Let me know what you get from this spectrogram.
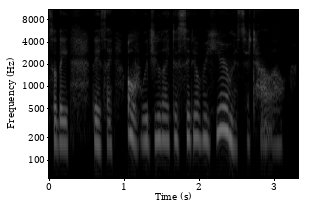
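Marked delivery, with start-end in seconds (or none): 1.1-3.1 gentle, soft, kindly voice. A younger person caring for an older man, offering him a seat; soft, kind voice. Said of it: "but in a very soft, kind way".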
